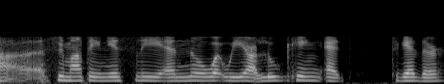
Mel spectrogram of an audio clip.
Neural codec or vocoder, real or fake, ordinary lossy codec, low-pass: codec, 16 kHz in and 24 kHz out, 0.4 kbps, LongCat-Audio-Codec, two codebook decoder; fake; none; 3.6 kHz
